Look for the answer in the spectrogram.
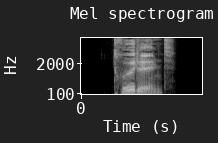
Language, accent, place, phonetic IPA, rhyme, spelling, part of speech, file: German, Germany, Berlin, [ˈtʁøːdl̩nt], -øːdl̩nt, trödelnd, verb, De-trödelnd.ogg
- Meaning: present participle of trödeln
